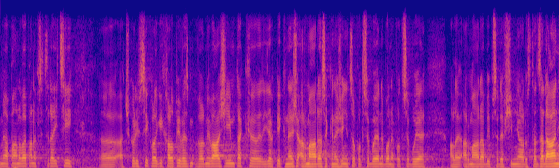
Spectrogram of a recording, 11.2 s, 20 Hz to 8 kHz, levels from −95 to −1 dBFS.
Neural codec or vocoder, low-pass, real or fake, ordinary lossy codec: none; 7.2 kHz; real; Opus, 64 kbps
